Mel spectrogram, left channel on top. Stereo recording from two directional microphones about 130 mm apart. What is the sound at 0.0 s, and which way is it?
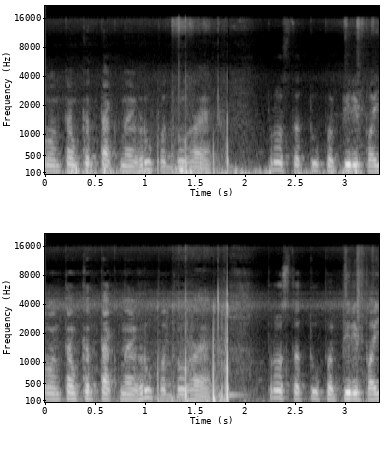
Speech, 10° right (ahead or behind).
